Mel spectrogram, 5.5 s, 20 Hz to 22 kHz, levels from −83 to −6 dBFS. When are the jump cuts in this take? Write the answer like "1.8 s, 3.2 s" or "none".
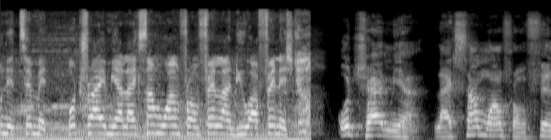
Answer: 3.2 s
